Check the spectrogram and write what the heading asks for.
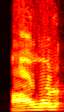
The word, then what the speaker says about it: hour: Essa letra H aqui é uma silent letter, ok?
